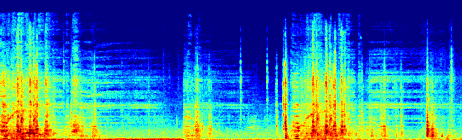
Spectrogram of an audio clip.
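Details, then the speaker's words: Troy-Bilt pressure washer with Briggs & Stratton engine, cold, starting fluid in carburetor: repeated pull-start bursts with brief spin-down, never catching; no-start. "all right guys that's surprising to me that it's not firing even on the starting fluid"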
